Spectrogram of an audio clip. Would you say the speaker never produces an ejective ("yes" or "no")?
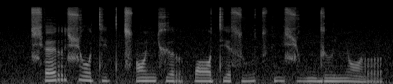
no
